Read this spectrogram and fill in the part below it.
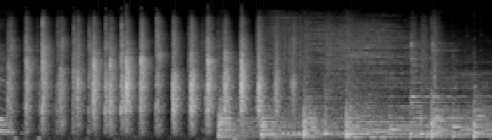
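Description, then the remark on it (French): Steady, rhythmic clapping in unison, like the audience of the circus Imagolo clapping along in time, loud; after a few seconds music swells in underneath while the clapping continues. “Ils naissent au cœur de jolies fleurs bleues, sont funambules et sautent dans le public. Applaudissez!”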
